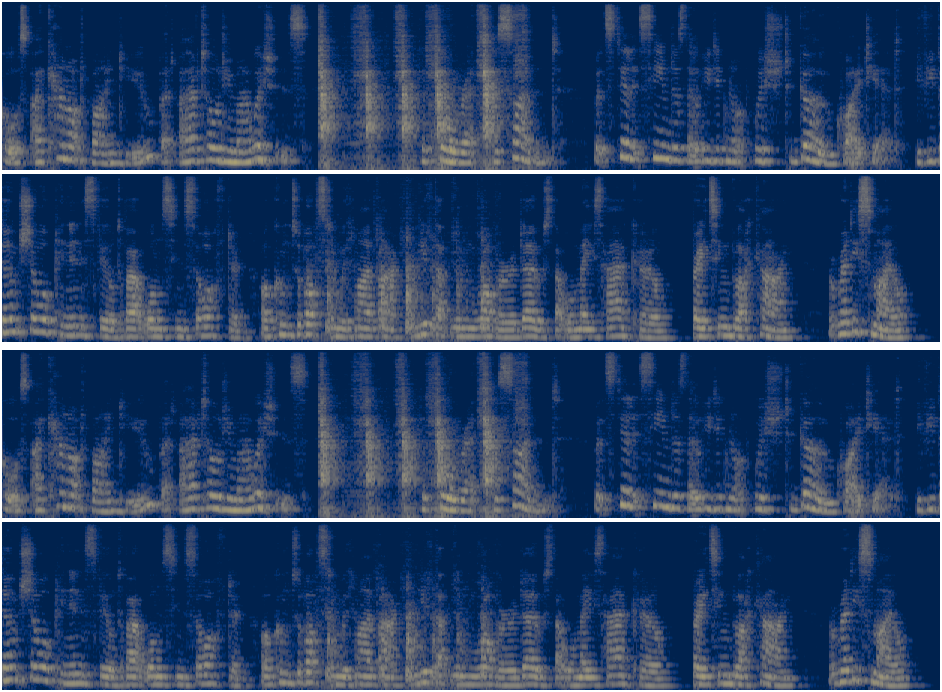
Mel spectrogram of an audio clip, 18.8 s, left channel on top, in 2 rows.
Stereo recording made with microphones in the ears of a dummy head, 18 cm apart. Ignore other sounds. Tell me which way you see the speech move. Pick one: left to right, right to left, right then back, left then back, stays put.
stays put.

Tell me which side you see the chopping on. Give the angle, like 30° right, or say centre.
20° left.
